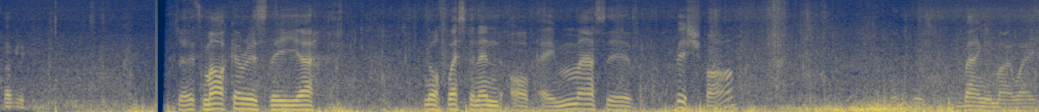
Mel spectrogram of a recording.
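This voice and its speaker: A man's voice: mid-range voice, slow, pauses often, dull audio, background noise. Laid-back man sailing. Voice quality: slightly nasal. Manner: laid-back, chatty, swears casually. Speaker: solo sailor vlogging his voyage. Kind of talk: casual running commentary. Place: on deck of a small sailboat at sea, outdoors. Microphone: action camera on the boat.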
